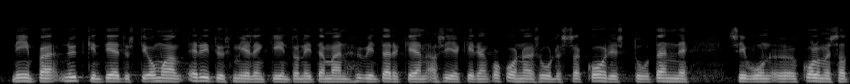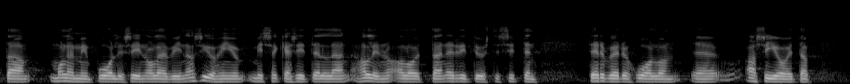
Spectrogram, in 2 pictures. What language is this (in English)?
Finnish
